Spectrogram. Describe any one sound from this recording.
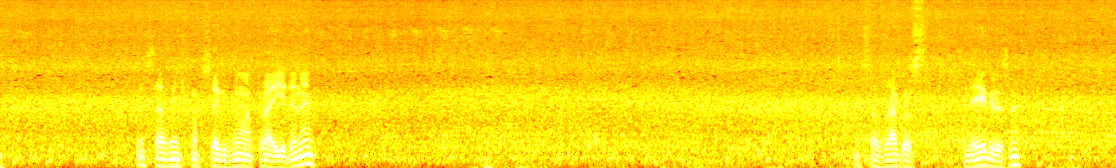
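A stream ripples and splashes steadily over rocks.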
